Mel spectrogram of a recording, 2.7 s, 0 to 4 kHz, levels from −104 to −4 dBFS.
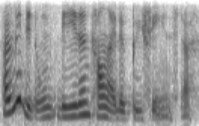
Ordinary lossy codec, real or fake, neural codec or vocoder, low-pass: Opus, 32 kbps; real; none; 3.6 kHz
